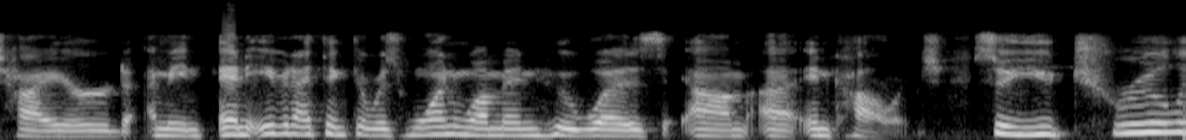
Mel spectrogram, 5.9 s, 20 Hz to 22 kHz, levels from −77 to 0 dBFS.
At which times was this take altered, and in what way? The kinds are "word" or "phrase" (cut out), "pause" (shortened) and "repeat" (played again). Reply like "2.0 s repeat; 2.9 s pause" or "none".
1.1 s pause; 4.8 s pause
